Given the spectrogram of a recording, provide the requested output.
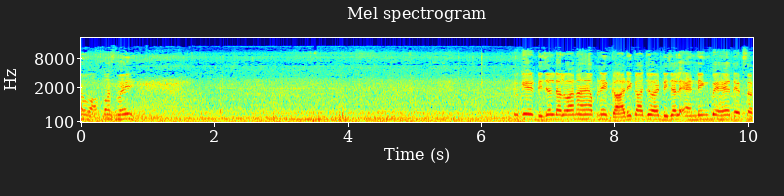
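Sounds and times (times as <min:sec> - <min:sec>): truck engine and road hum: 0:00.0 - 0:10.0.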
